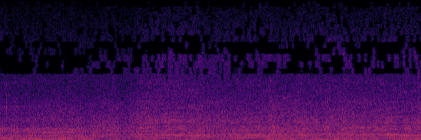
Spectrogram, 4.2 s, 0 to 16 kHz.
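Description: A Formula One car's turbocharged V6 engine rises in pitch as it accelerates through the gears.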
